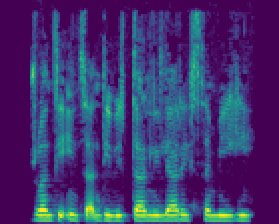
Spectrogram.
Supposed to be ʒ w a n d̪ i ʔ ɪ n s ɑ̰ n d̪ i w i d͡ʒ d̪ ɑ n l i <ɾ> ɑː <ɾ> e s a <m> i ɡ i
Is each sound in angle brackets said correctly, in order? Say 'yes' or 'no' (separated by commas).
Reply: no, yes, yes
